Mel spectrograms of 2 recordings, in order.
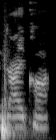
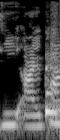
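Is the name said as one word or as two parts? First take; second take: one word; two parts. First: The name is run together as one word. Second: The letter D is said separately before icon. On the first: The speaker calls it wrong. "because I was saying Dicon" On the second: The speaker calls it right. "it's pronounced D icon"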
